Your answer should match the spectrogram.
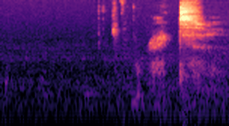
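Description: Near silence, then in the last second a few faint mouth clicks and a short breathy sound, like a quick breath or a barely voiced whisper.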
